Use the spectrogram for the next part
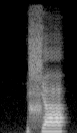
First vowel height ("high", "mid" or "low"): low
